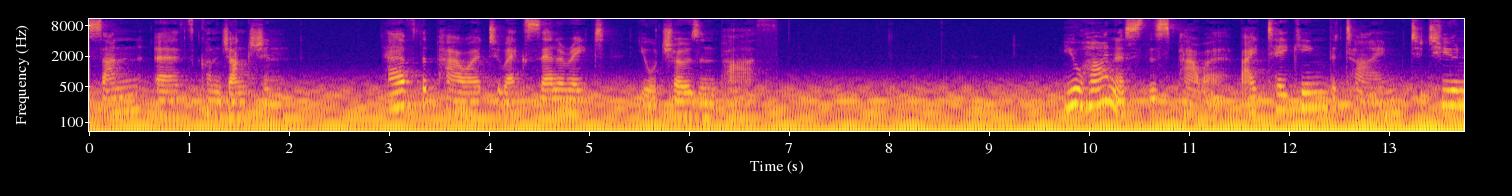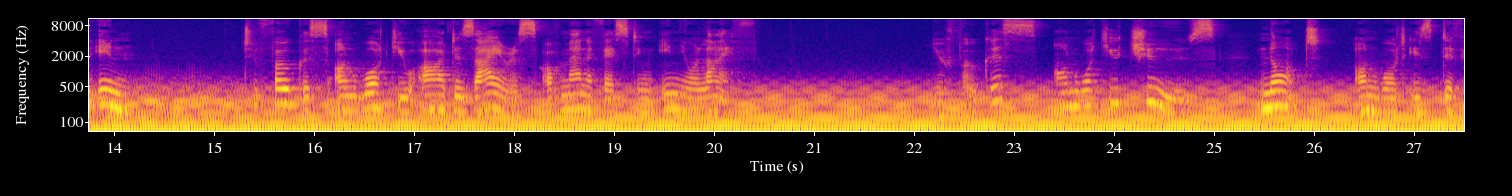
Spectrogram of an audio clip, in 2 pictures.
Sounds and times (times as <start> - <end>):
Speech: 0.0 - 2.0, 3.0 - 6.9, 9.8 - 14.2, 15.3 - 20.4, 22.2 - 27.5
Music: 0.0 - 27.5.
